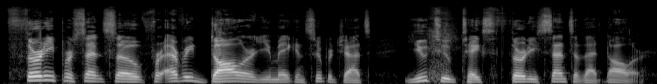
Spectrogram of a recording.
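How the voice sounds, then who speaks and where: A man's voice: medium pitch, lively intonation, moderate pace, smooth, no room sound. Man chatting, close dry sound. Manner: persuasive, joking, informal with swearing. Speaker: live stream host. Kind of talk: casual late-night chat.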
